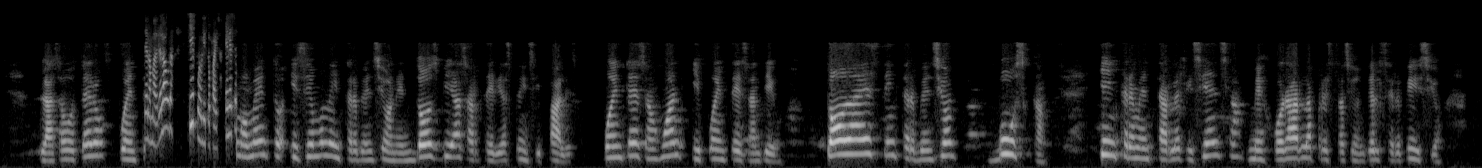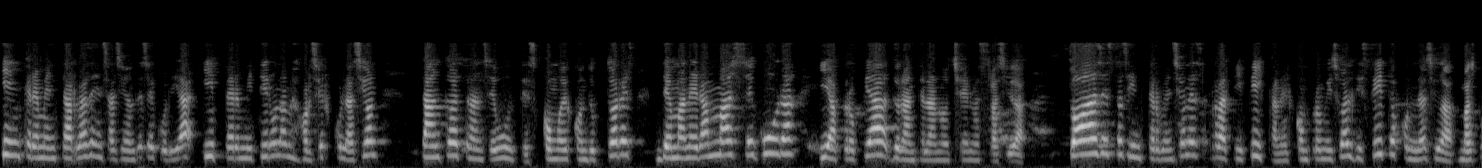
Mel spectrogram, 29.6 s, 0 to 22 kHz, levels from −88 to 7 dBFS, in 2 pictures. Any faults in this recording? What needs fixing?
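Wrong sample rate from 1.46 to 2.37 s: the sound runs three times too fast and about 19 semitones high, which fits 16 kHz material played at 48 kHz without conversion. To prevent it, check each source's sample rate and resample to the output rate before playback.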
